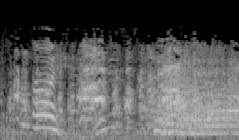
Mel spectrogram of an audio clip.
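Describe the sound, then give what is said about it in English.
Hens cluck and squawk loudly, a few sharp rising-and-falling cries followed by a dense, agitated flurry of clucking. “How would you like it if people came disturbing your hens in the middle?”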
